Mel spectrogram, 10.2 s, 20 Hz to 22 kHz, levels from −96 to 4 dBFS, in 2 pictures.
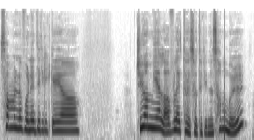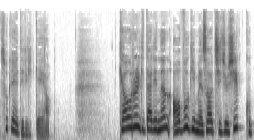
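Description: At 4.48 s a brief click or buzz is heard: a repeated buffer, where a piece about 1.45 ms long, fitting a 64-sample buffer, played twice more because new audio arrived late.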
